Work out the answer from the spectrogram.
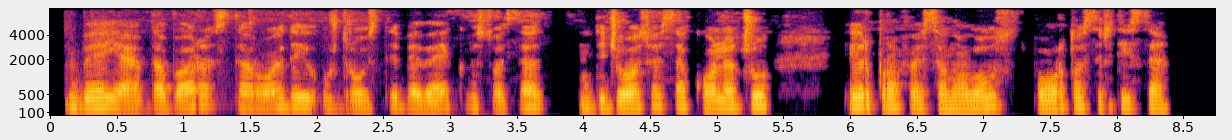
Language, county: Lithuanian, Klaipėda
